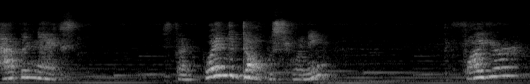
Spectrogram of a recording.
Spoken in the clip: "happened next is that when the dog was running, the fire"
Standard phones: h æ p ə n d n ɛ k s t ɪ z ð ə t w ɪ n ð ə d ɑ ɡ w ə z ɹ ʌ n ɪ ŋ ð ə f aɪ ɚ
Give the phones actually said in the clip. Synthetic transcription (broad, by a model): h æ p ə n n ɛ k s t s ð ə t w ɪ n ð ə d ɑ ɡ w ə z w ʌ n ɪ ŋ ð ə f aɪ ɚ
